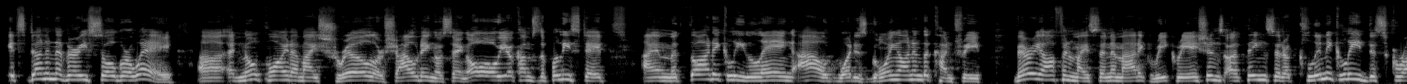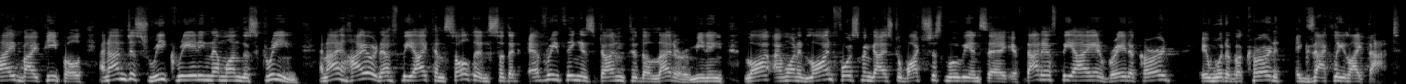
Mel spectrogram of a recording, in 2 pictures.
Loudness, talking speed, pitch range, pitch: -23 LUFS, 205 wpm, 160-205 Hz, 185 Hz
